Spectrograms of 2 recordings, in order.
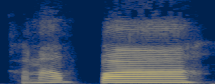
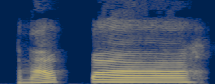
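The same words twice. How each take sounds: First: Said in the usual way. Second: Raised, pleading questioning tone; expressive question. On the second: Shown as a demonstration. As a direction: ask it with a worried, almost tearful face. (pertanyaan dengan ekspresi cemas) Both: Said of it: "Jangan lupa pakai ekspresi ya".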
